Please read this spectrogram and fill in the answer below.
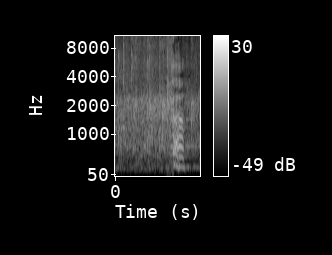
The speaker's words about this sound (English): Yeah, if you're going to clap, clap. Come on.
